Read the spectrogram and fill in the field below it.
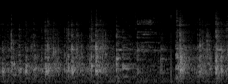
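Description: A whisk beats custard for an apple tart in a bowl, giving rapid rhythmic clicking strokes close by and fairly soft, with a short pause midway.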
